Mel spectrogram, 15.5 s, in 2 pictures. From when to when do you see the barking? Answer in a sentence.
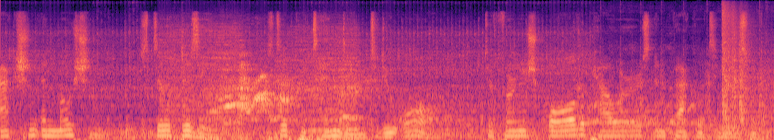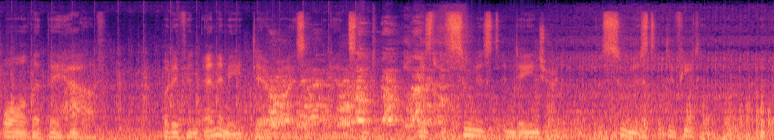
You can hear the barking from 1.6 to 3.6 s, from 5.7 to 7.0 s and from 10.3 to 12.2 s.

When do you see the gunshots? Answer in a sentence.
The gunshots can be heard from 7.2 to 7.8 s.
